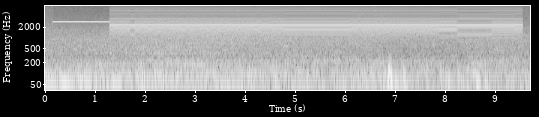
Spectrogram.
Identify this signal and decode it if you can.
Commodore tape loading (standard loader), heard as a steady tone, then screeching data, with the noise of a residential street.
